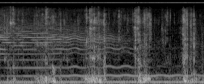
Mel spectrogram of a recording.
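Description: Loud crunching of sugar-frosted cereal chewed with exaggerated effort: a few rhythmic, crisp crunch bursts rise over a steady tonal hum.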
